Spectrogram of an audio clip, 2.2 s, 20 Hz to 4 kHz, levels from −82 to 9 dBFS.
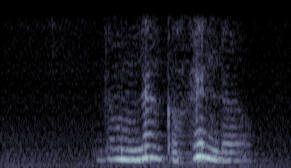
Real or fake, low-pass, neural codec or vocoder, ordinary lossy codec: fake; 3.6 kHz; codec, 16 kHz, 0.4 kbps, LongCat-Audio-Codec; none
